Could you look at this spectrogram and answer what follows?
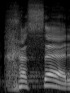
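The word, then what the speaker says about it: chesed (חסד): And the word love in the Hebrew is chesed. And it's kind of a guttural sound, remember? You've got to say it that way. You've got to spit just a little bit to say it right.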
